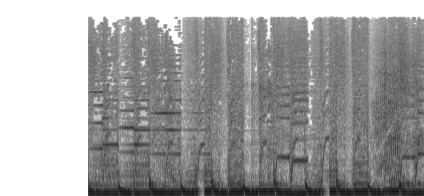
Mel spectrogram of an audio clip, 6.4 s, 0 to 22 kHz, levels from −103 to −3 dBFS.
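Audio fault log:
0 to 1.32 s, cut-off start: pure digital silence, then the sound jumps in already underway at 1.32 s with no natural attack or fade-in, because capture began late.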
